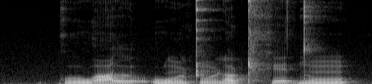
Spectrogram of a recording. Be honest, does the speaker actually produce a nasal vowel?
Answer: yes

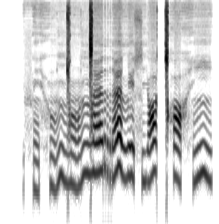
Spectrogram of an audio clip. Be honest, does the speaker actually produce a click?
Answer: yes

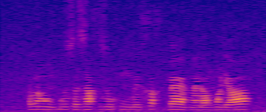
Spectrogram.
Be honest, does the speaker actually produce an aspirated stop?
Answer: no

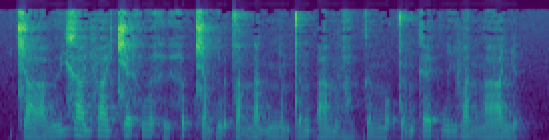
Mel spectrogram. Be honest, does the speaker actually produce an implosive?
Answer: yes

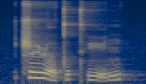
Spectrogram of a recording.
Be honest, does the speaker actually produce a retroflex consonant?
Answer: yes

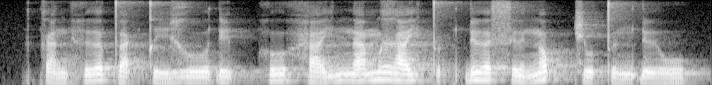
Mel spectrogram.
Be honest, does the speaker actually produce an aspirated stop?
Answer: no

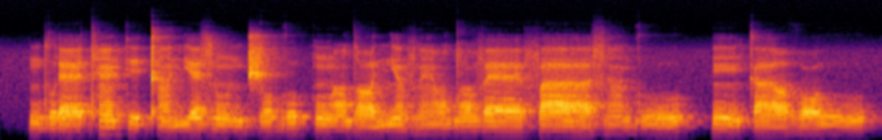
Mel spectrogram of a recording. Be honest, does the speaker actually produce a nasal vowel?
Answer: yes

